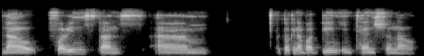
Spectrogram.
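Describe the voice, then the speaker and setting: A man with a Nigerian accent, a GP doctor taking part in a meeting, adds to an informal discussion and hesitantly repeats words as he explains. His mid-range voice is slow and darkish, and the audio sounds dull.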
